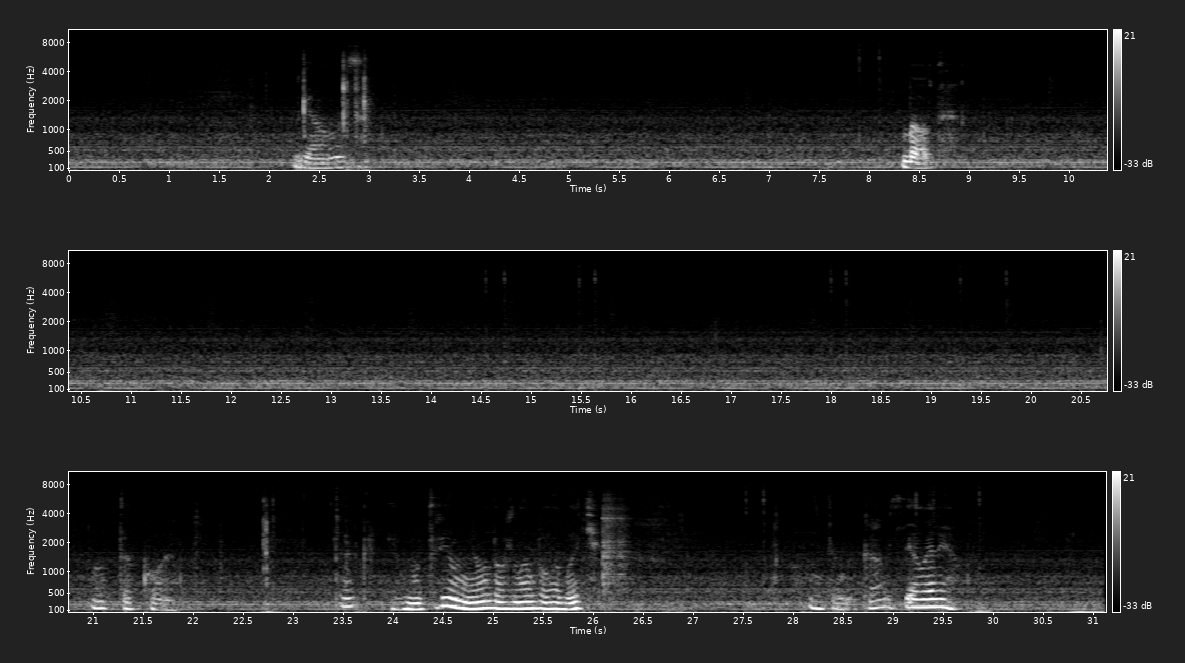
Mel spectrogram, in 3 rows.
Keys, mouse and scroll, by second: 2.8 shift+a, 9.4-9.8 scroll down 2, 14.6 click, 18.0-21.0 drag, 21.0-22.7 scroll down 2, 22.8 shift+middle click, 23.8-24.2 scroll down 1, 24.2-25.1 scroll up 5, 27.5 click.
